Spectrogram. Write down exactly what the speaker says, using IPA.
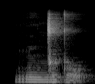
rĩŋ͡ǀɯto

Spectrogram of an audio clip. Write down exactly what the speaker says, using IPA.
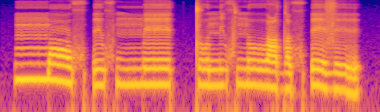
mːɔːxʷ ʔɪːxʷmːeːtːʊnixʷ nʊː dˤexʷʔezɪː

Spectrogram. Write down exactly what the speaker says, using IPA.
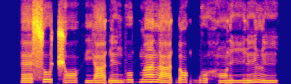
ɛ˧so˦t͡ʃɔ˧ | ja˨ ɗĩ˧bo˦ bã˦ la˧ ɗɔ˦ ɡ͡bo˧hɔ̃˧ɾiː˧ ɾĩ˦lĩ˧

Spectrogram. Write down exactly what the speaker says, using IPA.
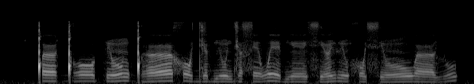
ǃœɡ͡ǃoː pʲõ ɡ͡ǃœːxodʲœ bʲũdʲʌse webʲẽː sʲœ̃vʲũxo sʲõːwœːʎu

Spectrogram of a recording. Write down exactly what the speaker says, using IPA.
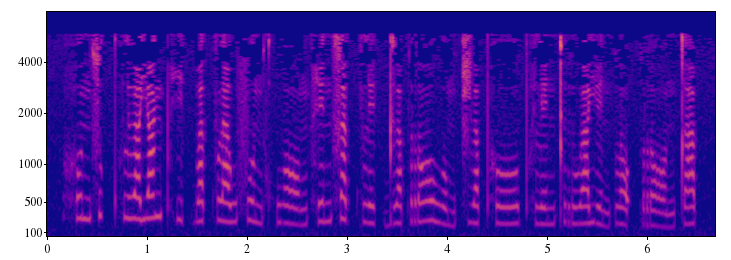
ho˧nsu˥˩k̚pʰlɯ˧a̯ ja˥˩ŋpʰi˨˩t̚ ba˦˥t̚kla˦˥wfo˨˩n kʰwɔː˩˦ŋhe˦˥nsa˥˩t̚ kle˨˩k̚ dɯ˧a̯prɔː˥˩wo˩˦m t͡ɕɯ˦˥a̯pʰoː˦˥pʰle˦˥ntru˦˥a̯ je˩˦nplɔ˨˩ʔprɔː˩˦n ta˥˩p̚

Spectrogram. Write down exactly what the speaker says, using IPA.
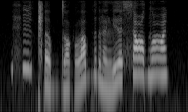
xĩ˥ǁɜ˩bdɒ˩ɡ lˠɜ˥brə̃˩lʲɜ˥ sa˥dˤĩ˥

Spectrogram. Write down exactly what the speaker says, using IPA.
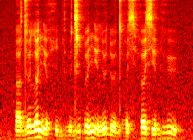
a˩dø˥˧ lœ˥˩nʲ œ˥˧hi˩ bʱy˩di˥˧ɓø˨˥ nʲe˩ ly˥˩ɗø˩dʱœ˩sʲ hœ˥˧sʲɛ˨˥bʱy˥˩

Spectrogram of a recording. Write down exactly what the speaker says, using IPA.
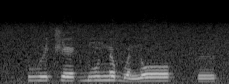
vɨ˦t͡ʃeː˦ ɡ͡bũ˦nə˦bə˨noː˦ | ɨ˧

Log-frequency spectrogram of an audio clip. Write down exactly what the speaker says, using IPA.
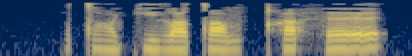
tˤo̤kʲelʲotˤov qʰɪhɛ

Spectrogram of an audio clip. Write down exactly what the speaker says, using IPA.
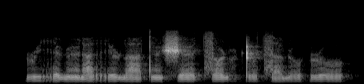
ɭyrɛɳœ̃ɾa røɳatœ̃ ʃœ t͡sɔɳɔ̤ ʈot͡saɳo | ɭo

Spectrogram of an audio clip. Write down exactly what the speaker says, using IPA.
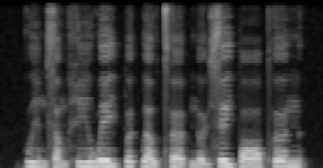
kʷiː˨˩msɐ˨˩mhiː˨ we˧j pɵ˨˥t̚ lɐ˨˥wt̪ʰœː˨p̚n̪ɵ˨˩ɥ se˥jpɔː˨˧pʰɵ˥n

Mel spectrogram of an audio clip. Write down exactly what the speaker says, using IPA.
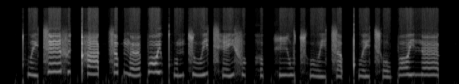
kʷʰe˨˩jt͡sɛː˥fɪ˥k̚ pʰaː˧k̚ sɐ˥p̚ŋœː˨˥ pɔː˥jkʷʰɐ˨˥m t͡suː˨˥jt͡sʰe˨˥jfʊ˨k̚ hʊ˧k̚hiː˧w t͡sʰuː˨˩jt͡sɐ˨˥p̚kʷʰe˨j t͡sʰo˨˩wpɔː˥jn̪œː˥k̚

